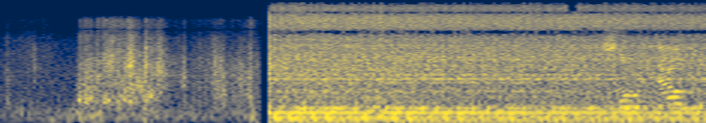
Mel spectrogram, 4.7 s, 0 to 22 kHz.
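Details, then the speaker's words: 2005 Yamaha Vector snowmobile after factory clutch rattle repair kit installed, recorded in echoing trailer: steady even drone, clanking and rattle gone, runs smooth and quiet; normal running. "A lot quieter you can hear the clankings gone now runs nice and smooth nice and quiet"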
